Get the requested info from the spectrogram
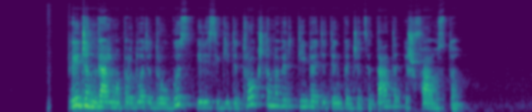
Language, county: Lithuanian, Vilnius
